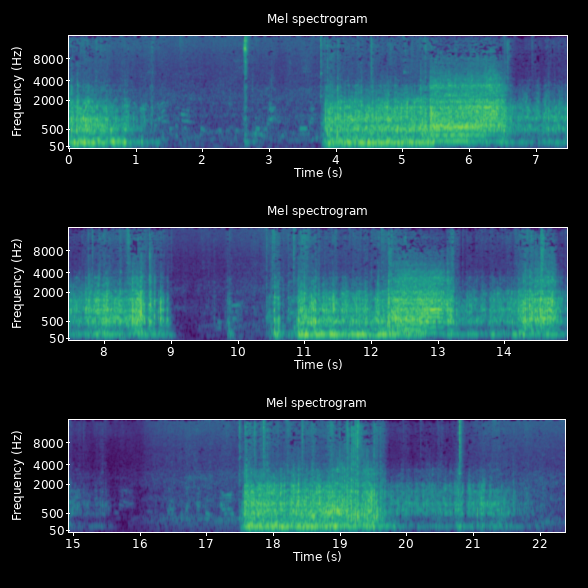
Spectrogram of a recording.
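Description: Twin-tub washing machine's wash motor and pulsator drive running in repeated bursts of hum and mechanical noise that stop and start again as the wash cycle reverses. The pulsator turns weakly enough to be held by hand, which points to either a worn, wobbling gearbox or a worn drive belt.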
